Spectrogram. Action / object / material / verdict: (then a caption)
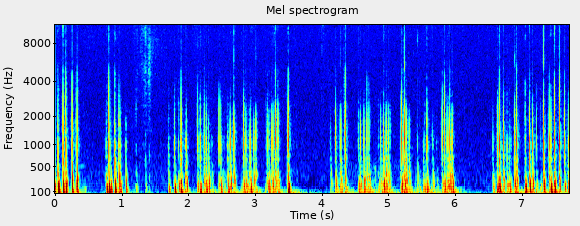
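tap / silicone coaster / silicone / none. Both hands tap and scratch a large, flat, pink heart-shaped silicone coaster with a dotted texture, solid and thin, lying on a black surface, using medium-length natural nails and fingertips. Quick, soft, muffled taps and scratchy patters come in dense bursts separated by brief quiet gaps. The sound is dull and low-heavy, with each tap dying away almost instantly.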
